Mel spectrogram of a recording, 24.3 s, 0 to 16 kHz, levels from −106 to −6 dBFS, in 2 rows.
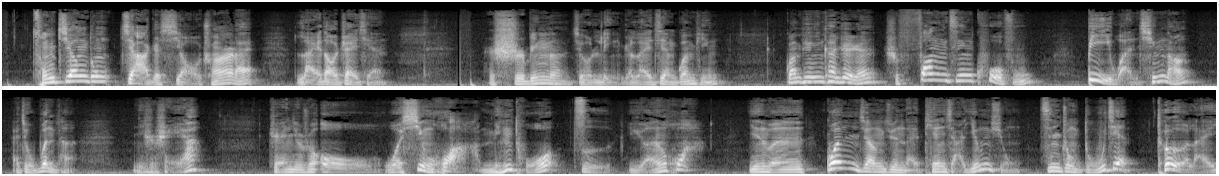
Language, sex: Chinese, male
